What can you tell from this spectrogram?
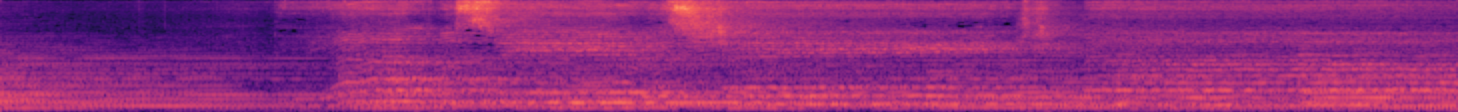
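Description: Gospel praise song played by a worship band on piano and guitars. A woman's lead voice comes in just under two seconds in, singing the melody.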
